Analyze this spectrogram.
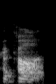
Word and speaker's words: pecan: And it is pronounced pecan, sir, just so you know.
